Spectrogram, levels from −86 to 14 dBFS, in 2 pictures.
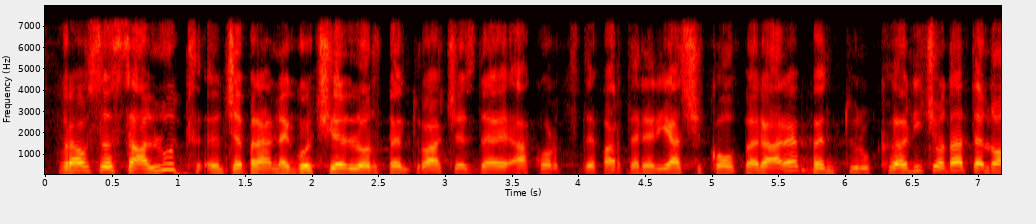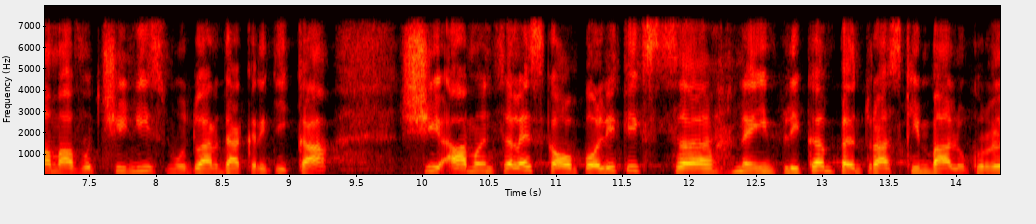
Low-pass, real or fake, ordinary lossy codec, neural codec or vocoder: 7.2 kHz; fake; none; codec, 24 kHz, 6 kbps, HILCodec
